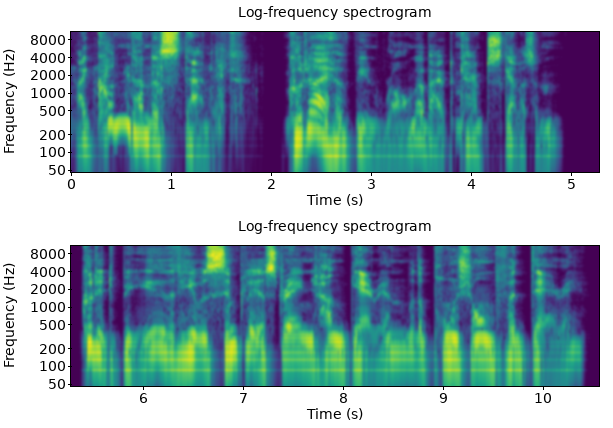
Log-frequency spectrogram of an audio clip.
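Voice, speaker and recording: A suspicious Victorian nobleman in a comic radio play. His delivery is formal and melodramatic, with a highly animated pitch. He sounds like an uneasy guest telling his own tale. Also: unhurried, breathy edge. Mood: brooding narration. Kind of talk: old-time radio theatre comedy acting.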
